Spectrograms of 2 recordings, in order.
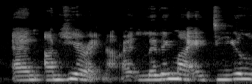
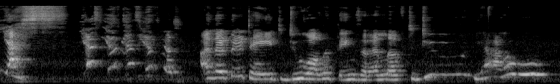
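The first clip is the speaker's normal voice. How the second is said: squealing, soaring yeses with a laugh, much higher; excited waking up; 8 semitones higher than usual. Acted. Waking up each morning thrilled about her day, squealing yes with a laugh. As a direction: burst out with giddy joy at a new day. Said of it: "This is literally how I wake up every morning".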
